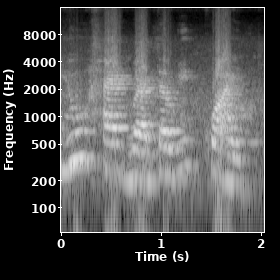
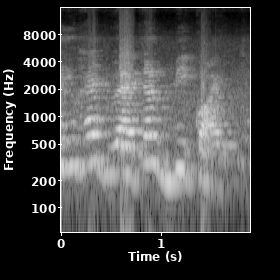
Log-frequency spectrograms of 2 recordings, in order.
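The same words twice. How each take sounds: First: Very slow, each word laid out; slow teaching demo. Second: Very slow, word by word; slow teaching demo. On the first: Teacher repeating the sentence for students, very slow. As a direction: say it slowly so students can repeat. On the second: Teacher drilling Hindi-speaking students, slow and deliberate. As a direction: spell out each word slowly for learners. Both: Shown as a demonstration. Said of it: "इसकी English होगी".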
